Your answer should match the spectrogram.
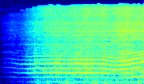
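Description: A chainsaw engine revs up and holds a steady, loud, buzzing whine, its harmonics sliding slightly as it bites into wood, with no voices present, during cleanup after a deadly tornado in Ohio.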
